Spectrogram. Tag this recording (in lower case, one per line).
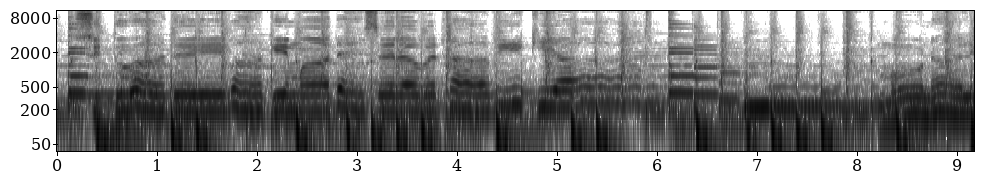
music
